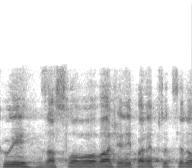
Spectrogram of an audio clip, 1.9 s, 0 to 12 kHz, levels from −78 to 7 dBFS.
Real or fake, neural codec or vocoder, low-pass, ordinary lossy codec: fake; codec, 16 kHz, 8 kbps, FreqCodec, smaller model; 7.2 kHz; AAC, 64 kbps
